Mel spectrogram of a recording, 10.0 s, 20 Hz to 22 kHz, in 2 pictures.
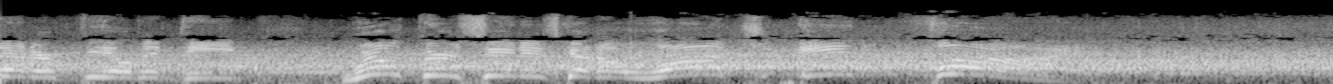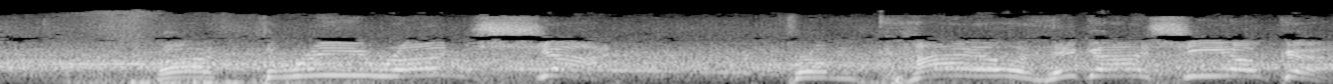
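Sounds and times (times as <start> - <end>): ballpark crowd cheering: 0.0 - 10.0.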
